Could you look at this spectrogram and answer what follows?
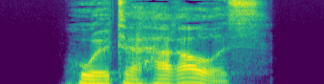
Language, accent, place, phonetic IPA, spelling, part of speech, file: German, Germany, Berlin, [bəˈt͡saɪ̯çnəndə], bezeichnende, adjective, De-bezeichnende.ogg
- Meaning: inflection of bezeichnend: 1. strong/mixed nominative/accusative feminine singular 2. strong nominative/accusative plural 3. weak nominative all-gender singular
